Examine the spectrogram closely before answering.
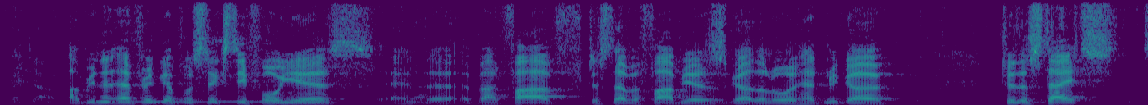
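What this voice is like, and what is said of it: Non-American accent. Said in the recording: “I don't have an American accent.”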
